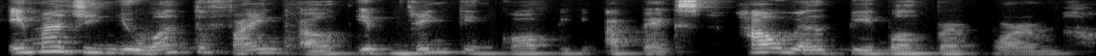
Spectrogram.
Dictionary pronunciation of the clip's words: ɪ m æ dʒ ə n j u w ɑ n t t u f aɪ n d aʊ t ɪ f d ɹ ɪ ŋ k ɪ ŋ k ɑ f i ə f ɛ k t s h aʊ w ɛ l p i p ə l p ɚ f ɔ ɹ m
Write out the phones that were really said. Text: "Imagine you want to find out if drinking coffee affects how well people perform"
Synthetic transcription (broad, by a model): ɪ m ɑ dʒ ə n j u w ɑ n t t u f aɪ n d aʊ t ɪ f d ɹ ɪ ŋ k ɪ ŋ k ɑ p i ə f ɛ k s h aʊ w ɛ l p i p ə l p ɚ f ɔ ɹ m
